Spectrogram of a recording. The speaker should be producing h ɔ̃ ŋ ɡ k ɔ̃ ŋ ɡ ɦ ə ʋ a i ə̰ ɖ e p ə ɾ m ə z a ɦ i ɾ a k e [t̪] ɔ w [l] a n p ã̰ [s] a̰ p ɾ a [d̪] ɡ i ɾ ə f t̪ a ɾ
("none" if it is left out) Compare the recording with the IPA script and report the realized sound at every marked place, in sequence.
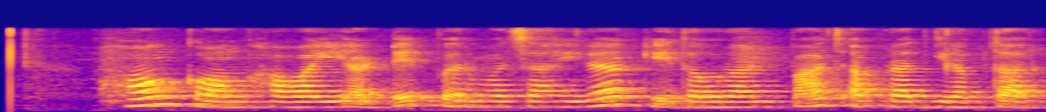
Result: d̪, ɾ, t͡s, d̪

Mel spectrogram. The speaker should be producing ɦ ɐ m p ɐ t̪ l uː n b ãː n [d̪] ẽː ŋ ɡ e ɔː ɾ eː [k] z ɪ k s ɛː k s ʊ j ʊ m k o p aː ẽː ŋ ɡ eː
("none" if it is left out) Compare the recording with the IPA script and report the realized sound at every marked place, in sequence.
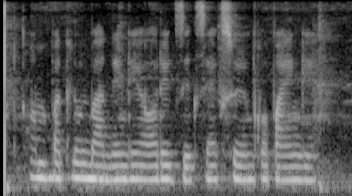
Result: d̪, k

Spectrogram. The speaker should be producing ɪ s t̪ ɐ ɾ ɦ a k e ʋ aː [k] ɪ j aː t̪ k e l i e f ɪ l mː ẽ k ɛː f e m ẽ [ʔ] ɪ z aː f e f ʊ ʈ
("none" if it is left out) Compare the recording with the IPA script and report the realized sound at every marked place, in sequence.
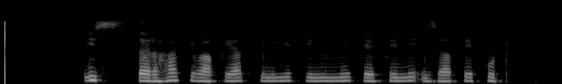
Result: q, ʔ

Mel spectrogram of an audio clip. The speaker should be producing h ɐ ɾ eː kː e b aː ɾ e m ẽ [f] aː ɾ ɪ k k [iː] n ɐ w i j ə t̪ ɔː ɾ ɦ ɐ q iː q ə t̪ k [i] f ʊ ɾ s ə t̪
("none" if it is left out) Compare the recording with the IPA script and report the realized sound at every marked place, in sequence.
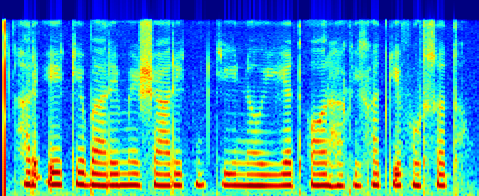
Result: ʃ, i, i

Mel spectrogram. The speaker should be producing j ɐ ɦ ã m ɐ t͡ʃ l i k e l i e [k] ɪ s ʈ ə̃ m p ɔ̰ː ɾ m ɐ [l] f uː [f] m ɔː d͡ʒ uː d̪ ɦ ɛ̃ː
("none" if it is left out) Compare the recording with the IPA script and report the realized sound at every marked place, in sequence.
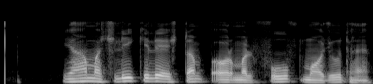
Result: none, l, f

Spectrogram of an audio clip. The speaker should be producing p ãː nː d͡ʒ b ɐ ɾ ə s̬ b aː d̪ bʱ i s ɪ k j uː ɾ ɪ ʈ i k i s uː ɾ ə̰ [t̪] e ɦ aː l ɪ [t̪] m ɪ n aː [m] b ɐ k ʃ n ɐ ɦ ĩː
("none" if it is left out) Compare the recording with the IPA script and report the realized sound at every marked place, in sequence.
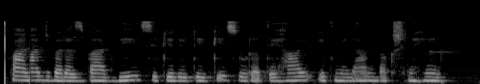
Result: t̪, t̪, n

